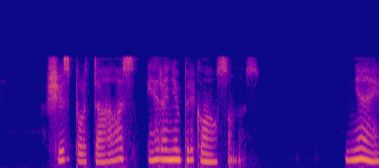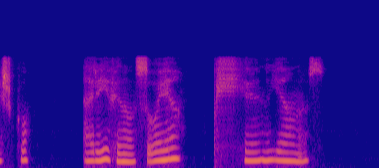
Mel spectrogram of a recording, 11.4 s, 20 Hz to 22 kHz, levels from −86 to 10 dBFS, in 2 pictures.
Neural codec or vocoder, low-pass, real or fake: codec, 16 kHz in and 24 kHz out, 0.6 kbps, FocalCodec, streaming, 4096 codes; 5.4 kHz; fake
